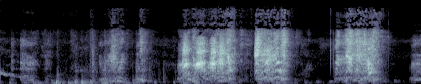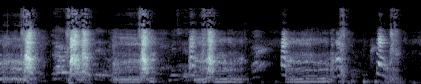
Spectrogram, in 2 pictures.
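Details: An angry white Shiba Inu, living in the mountains, throws a furious fit that a sneeze calms. Irregular harsh barks, growling yelps and whiny cries come in loud bursts about every second, with short quiet gaps between.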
